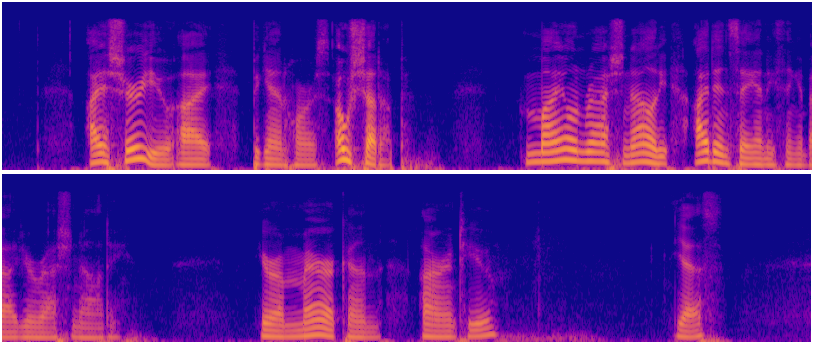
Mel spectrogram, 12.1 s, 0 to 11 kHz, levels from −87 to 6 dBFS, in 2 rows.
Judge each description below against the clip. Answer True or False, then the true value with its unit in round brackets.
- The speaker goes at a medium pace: False (130 wpm)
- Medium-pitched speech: False (120 Hz)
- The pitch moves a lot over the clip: True (6.9 semitones)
